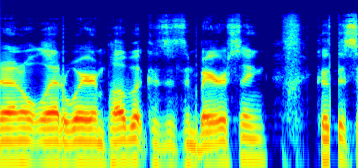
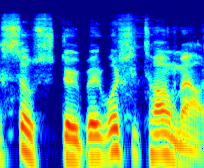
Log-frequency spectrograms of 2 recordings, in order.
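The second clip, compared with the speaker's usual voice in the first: mock grumbling, acted out; 2 semitones higher than usual. Retelling own reaction to her do-over idea, retelling own grumbling. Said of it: "And I'm grumbling".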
